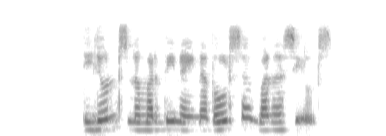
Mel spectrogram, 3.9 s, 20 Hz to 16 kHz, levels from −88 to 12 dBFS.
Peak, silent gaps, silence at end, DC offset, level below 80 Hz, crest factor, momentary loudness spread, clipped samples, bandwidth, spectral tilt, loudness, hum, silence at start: -26 dBFS; none; 0.55 s; under 0.1%; under -90 dBFS; 18 dB; 10 LU; under 0.1%; 8 kHz; -0.5 dB/octave; -41 LUFS; none; 0.85 s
